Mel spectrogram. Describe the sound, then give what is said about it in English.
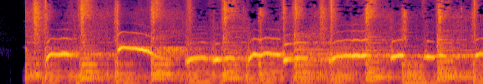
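A bright, melodic whistled jingle tune carries over a full musical backing with steady rhythmic hits, loud, sliding between sustained high notes for a few seconds with no talking. “Those wonderful whistles mean it is time for a WTF Wednesday.”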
